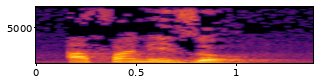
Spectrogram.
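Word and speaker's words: Orphanizo (ἀπορφανίζω): Orphanizo. Sorry. That means A-P-O-P-H-A-N-I-Z-O. Well, let me spell it one more time. A-P-O-R-P-H-A-N-I-Z-O.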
